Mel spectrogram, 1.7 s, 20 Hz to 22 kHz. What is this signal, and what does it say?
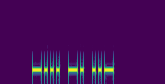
Morse code, heard as a keyed tone, about 40 wpm, 700 Hz. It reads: BNU
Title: All Cut Numbers - 3-Digit 40wpm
